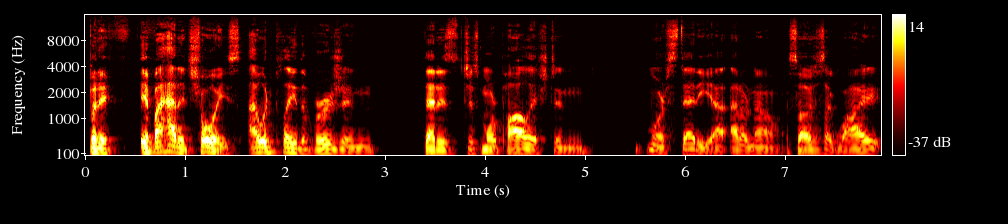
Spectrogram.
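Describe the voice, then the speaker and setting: A podcast co-host with a lowish, slightly bright voice chats at normal speed on a casual gaming podcast. The conversation is loose, rambling, and informal, with some swearing.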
